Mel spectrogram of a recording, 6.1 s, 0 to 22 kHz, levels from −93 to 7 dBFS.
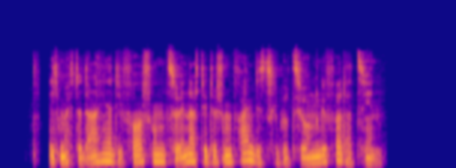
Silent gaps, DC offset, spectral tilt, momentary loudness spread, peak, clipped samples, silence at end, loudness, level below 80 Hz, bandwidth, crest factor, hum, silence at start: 0.57-0.65 s; under 0.1%; -6 dB/octave; 7 LU; -4 dBFS; under 0.1%; 1 s; -22 LUFS; -56 dBFS; 7.6 kHz; 18 dB; none; 0.45 s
